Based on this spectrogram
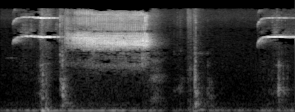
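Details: Atlantic canary lure song, used to prompt canaries to sing. Thin high whistles and a loud buzzy trill, with low thumps and handling knocks in the background.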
